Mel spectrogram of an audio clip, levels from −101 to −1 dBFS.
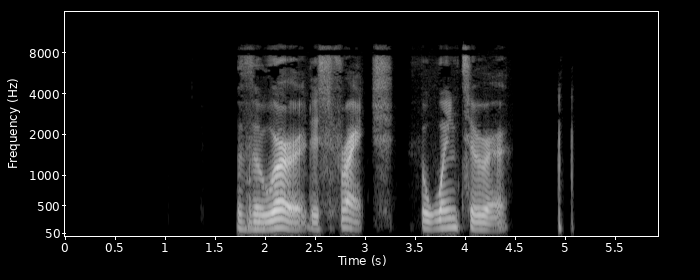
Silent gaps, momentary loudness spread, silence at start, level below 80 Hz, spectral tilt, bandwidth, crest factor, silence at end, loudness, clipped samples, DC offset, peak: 3.33-3.43 s, 4.49-4.93 s; 20 LU; 1.75 s; -82 dBFS; -4.5 dB/octave; 9.4 kHz; 22 dB; 0.95 s; -28 LUFS; under 0.1%; under 0.1%; -10 dBFS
